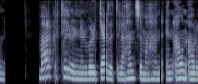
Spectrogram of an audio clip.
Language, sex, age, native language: Icelandic, female, 18-19, Icelandic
